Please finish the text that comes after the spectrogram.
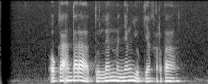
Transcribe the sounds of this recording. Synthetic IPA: ʔokaʔa̰nt̪aɾad̪̥ulanməɲaŋjʊk̚d͡ʒakart̪a

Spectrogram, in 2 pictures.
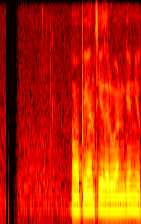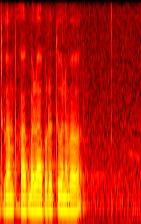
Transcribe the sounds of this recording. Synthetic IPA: mawpijansijəd̪aɾuʋanɡenjut̪uɡampaːak̚balaːpuɾət̪ːuʋənəbaʋə

